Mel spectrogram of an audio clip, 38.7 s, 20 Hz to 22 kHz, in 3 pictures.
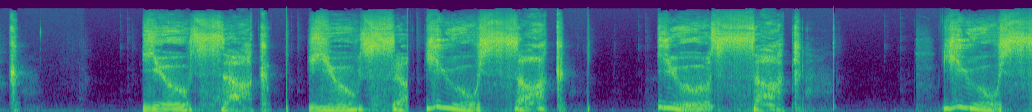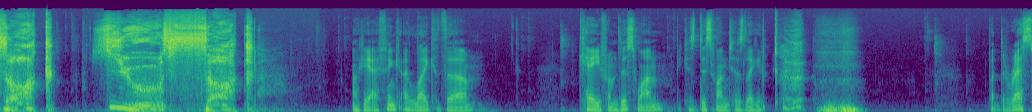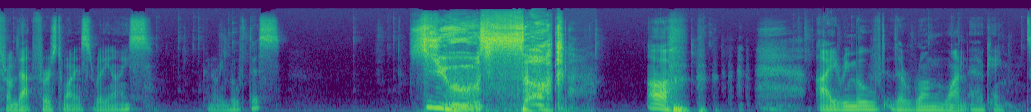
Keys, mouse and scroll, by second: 0.5 ctrl+scroll down 2, 0.9 ctrl+space, 1.5 ctrl+click, 1.7 space, 1.8 ctrl+scroll up 2, 2.5 ctrl+scroll down 2, 3.5 space, 3.6 ctrl+click, 3.9 ctrl+scroll up 2, 5.0 space, 5.1 click, 5.5 ctrl+scroll down 1, 7.3 space, 8.0 ctrl+click, 8.1 ctrl+space, 10.3 space, 11.0 click, 11.4 space, 11.7 ctrl+scroll up 2, 12.4 ctrl+scroll down 2, 13.0 ctrl+scroll up 2, 13.5 ctrl+space, 13.7 ctrl+click, 16.8 space, 17.1 click, 17.7 s, 18.2 click, 18.6 s, 19.4 click, 19.9 s, 20.2 click, 21.2 click, 21.6 s, 21.8 click, 23.1-24.7 drag, 24.7 ctrl+scroll up 2, 25.8 click, 26.4 ctrl+scroll down 2, 27.7 click, 28.6 shift+right click, 29.3-30.4 drag, 30.6 click, 30.8 space, 31.2 ctrl+scroll down 2, 31.6 ctrl+scroll up 2, 33.1 space, 34.6 ctrl+right click, 35.7 shift+click, 36.1 shift+right click, 36.4 shift+click, 37.0 shift+click, 37.7 click, 38.3 s, 38.6 click.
